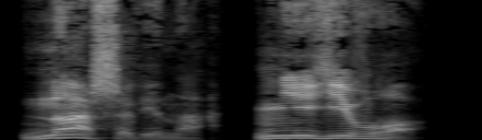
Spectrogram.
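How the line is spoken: Growled. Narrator (Russian): прорычал Харан-Аль

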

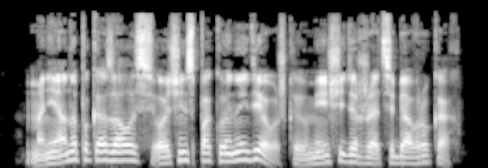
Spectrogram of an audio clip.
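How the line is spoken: Expressionless tone. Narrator (Russian): ничего не выражающим тоном сказал Мейсон

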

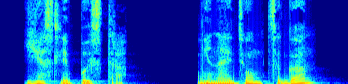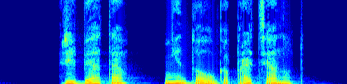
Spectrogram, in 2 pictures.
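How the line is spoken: Whisper. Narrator (Russian): шепнула она Пантелеймону

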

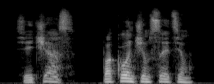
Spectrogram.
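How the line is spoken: Hoarse, crackling like glass. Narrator (Russian): Голос его был хриплым и хрустел, как стекло

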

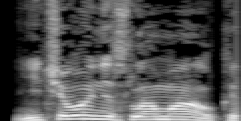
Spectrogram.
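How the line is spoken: Shouted. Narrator (Russian): крикнул пожарный

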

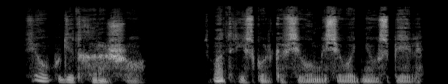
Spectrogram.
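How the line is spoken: Whispered. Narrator (Russian): прошептал

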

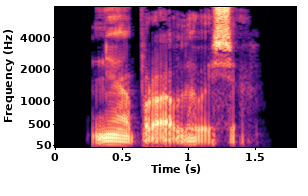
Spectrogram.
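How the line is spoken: Gentle. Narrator (Russian): мягко сказал господин Стайн

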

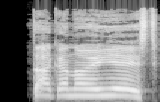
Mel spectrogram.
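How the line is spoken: Shout. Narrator (Russian): крикнул Джим

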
